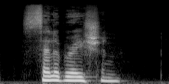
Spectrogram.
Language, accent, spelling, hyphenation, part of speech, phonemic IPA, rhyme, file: English, UK, celebration, cel‧e‧bra‧tion, noun, /ˌsɛl.ɪˈbɹeɪ.ʃən/, -eɪʃən, En-uk-celebration.ogg
- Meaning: 1. The formal performance of a solemn rite, such as Christian sacrament 2. The observance of a holiday or feast day, as by solemnities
